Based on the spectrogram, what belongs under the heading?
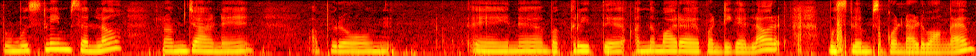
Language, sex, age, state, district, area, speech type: Tamil, female, 18-30, Tamil Nadu, Coimbatore, rural, spontaneous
